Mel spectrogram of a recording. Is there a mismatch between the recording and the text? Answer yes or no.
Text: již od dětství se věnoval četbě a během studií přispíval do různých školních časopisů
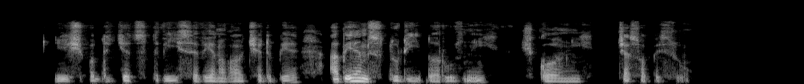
yes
